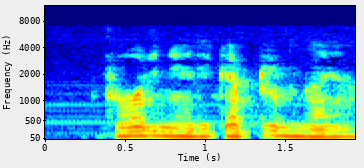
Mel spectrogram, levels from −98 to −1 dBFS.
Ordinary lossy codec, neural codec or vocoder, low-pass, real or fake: AAC, 48 kbps; none; 7.2 kHz; real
